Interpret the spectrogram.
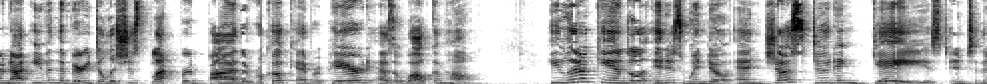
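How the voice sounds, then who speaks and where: Lady reading a picture book out loud, high bright voice, expressive and kinda chatty. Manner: expressive, conversational, pausing to comment. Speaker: storybook reader. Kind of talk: read-aloud storytelling with chatty asides to listeners.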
